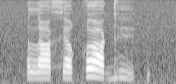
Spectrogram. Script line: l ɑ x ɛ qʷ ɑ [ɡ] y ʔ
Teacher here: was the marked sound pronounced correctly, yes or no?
yes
